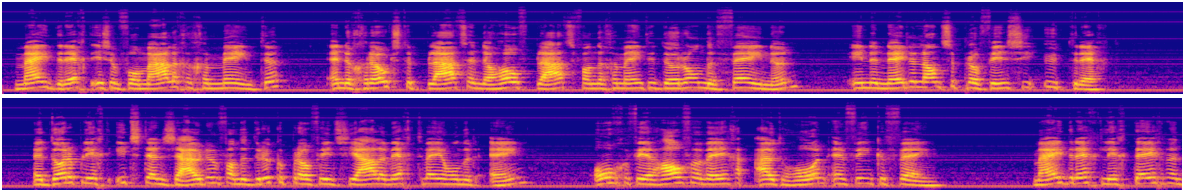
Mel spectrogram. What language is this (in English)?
Dutch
